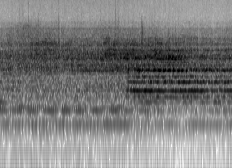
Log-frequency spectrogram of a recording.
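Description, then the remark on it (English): A train rumbles past, its steady mechanical roar joined by a long, sustained horn blast that swells louder midway through. No voices. “There's the train.”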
